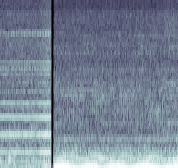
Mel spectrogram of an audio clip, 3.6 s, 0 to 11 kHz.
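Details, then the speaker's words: Honda Civic Type R FN2, auxiliary belt removed: the whining tone stops, leaving a plain steady idle rumble. The noise comes from a belt-driven pulley, possibly the air-con pulley, while the top pulley, tensioner and alternator spin fine. "so as you can see I've taken auxiliary bout off and it sounds much better"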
